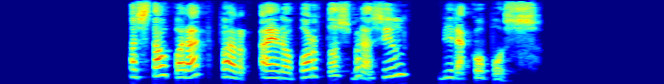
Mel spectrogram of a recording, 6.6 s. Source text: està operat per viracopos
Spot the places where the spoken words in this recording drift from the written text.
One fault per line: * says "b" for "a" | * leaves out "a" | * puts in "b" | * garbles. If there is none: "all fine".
* puts in "aeroportos brasil"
